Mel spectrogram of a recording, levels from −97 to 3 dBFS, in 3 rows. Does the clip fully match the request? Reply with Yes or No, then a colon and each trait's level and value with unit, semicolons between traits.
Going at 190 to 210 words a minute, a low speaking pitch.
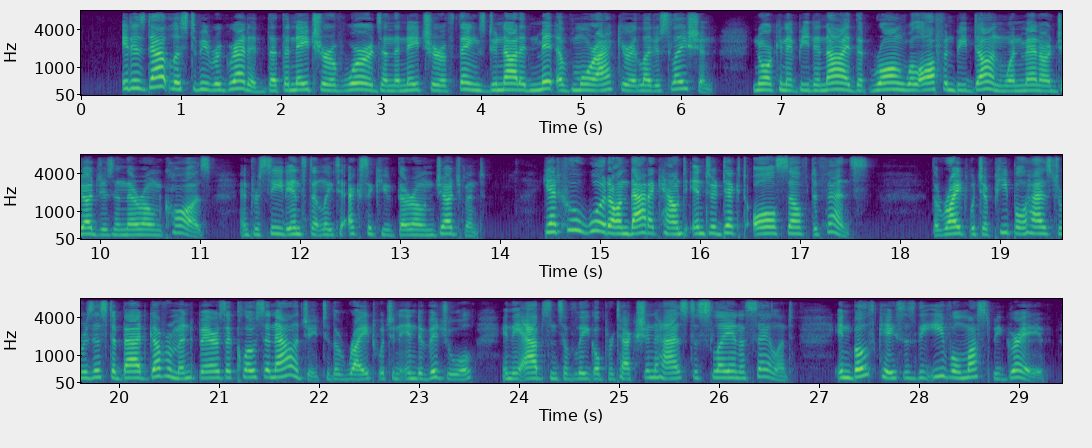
No: average, 200 wpm; high, 215 Hz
